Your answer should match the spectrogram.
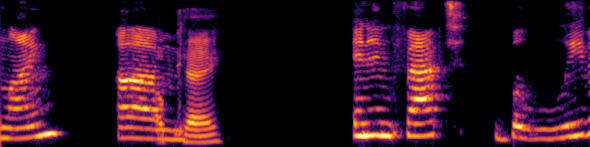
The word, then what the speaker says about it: Lyne: working for it was Adrian Lynn or Adrian Lyme. I've heard it's pronounced both ways. Yeah, I've always said Adrian Lyne.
